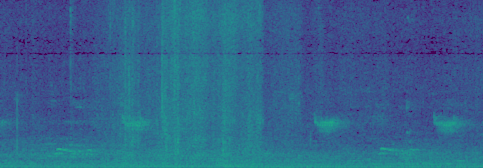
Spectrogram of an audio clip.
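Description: Forest ambience: a bird repeating a short high chirp about every two seconds, with a burst of hiss in the middle and a steady low hum underneath.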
